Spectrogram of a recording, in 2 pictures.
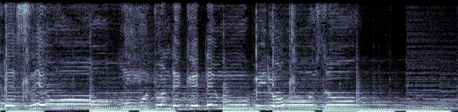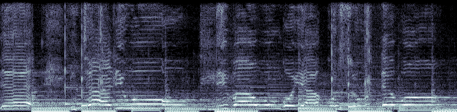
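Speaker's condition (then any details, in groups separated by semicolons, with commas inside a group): No condition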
